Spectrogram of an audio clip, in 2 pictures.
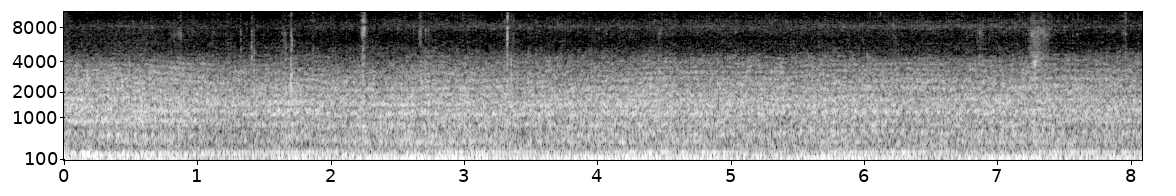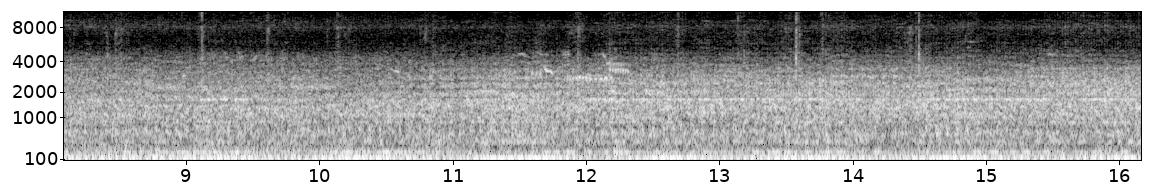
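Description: Two diesel tractor engines, a Swaraj 735 FE and a Mahindra, running hard under full load as they strain against each other in a tug-of-war, the Swaraj also dragging a heavily loaded trolley. A steady low drone that holds without a break, its lowest note shifting about a second in.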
